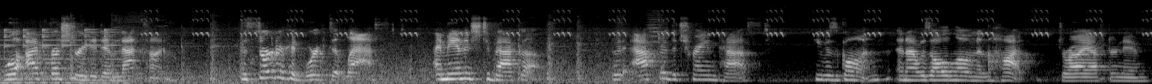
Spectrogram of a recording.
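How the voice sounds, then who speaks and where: A woman's voice: mid-range voice, normal speed, heavy background noise, close to an everyday voice. A woman playing a haunted, anxious motorist in an amateur radio play, narrating her journey in an earnest, dramatic way. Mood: tense, haunted. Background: prominent music.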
